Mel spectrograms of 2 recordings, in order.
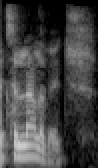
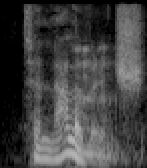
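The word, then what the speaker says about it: Talalović: Talalovic. Ah, when I was writing that down, it was like, no, I didn't pronounce it like that. But now I'm looking at it, yeah, you made that sound.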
